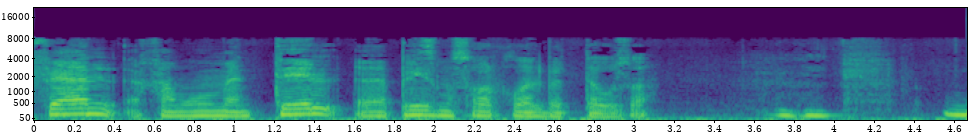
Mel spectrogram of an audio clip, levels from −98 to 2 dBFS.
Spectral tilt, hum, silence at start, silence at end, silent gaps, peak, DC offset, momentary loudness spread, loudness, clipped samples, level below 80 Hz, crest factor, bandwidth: -6 dB/octave; none; 0 s; 0 s; none; -8 dBFS; under 0.1%; 12 LU; -25 LUFS; under 0.1%; -42 dBFS; 16 dB; 8.6 kHz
